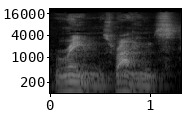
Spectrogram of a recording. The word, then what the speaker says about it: Reims: Quentin, and I'm about 4 days away from Reims, as they pronounce it in France.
